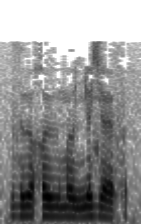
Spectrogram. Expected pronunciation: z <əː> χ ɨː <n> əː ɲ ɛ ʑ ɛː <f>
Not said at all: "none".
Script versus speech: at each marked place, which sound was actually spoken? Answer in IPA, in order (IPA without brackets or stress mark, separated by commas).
ɨː, m, f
